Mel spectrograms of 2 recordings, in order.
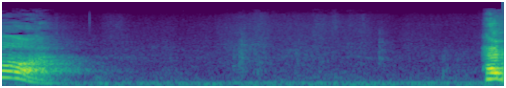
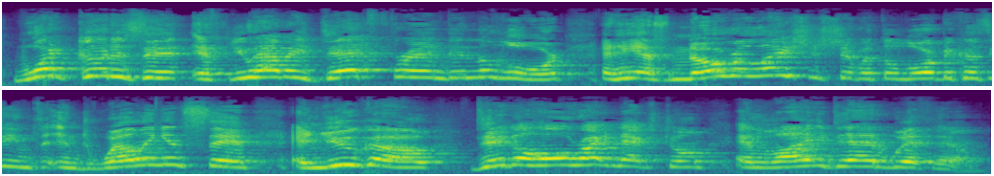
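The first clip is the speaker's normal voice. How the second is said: normal talking voice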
